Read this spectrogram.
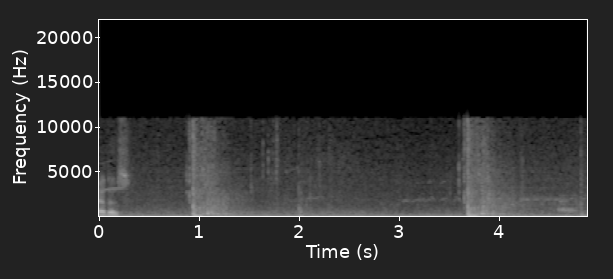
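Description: Rifle shots crack loudly, twice.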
